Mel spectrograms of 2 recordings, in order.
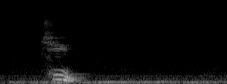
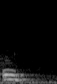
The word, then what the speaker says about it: tu: Le t se prononce t et le u se prononce u. Ça se prononce donc tu pas ou. Attention le u en français tout seul ne fait jamais ou. Il fait u.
